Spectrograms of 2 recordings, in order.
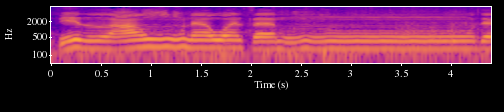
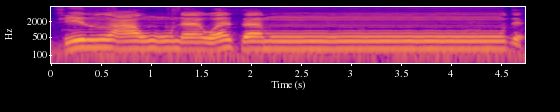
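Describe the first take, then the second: The two takes are said the same way.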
